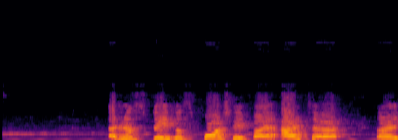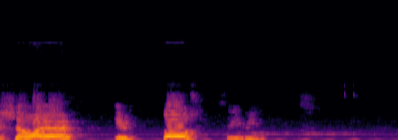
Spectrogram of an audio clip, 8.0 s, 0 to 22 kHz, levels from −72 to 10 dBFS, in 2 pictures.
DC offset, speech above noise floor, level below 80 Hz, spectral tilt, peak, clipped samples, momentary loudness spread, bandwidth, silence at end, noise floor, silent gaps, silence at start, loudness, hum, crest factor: under 0.1%; 28 dB; -54 dBFS; -4.5 dB/octave; 0 dBFS; under 0.1%; 13 LU; 7.8 kHz; 0.4 s; -40 dBFS; none; 0.05 s; -12 LUFS; none; 14 dB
